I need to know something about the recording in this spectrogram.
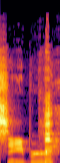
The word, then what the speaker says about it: Sabre: it sa and they didn't realize it was pronounced saber yeah the woman the Weird Science woman like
